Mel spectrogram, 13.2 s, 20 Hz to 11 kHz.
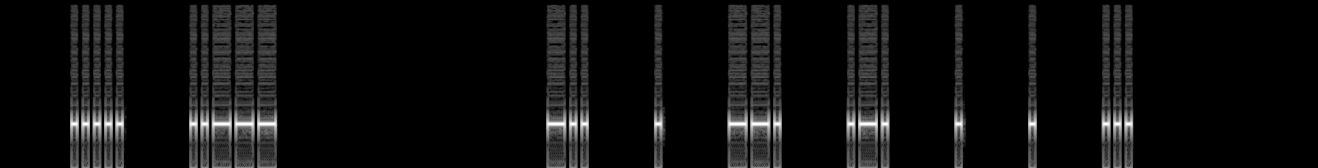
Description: Morse code, heard as a keyed tone, about 21 wpm, spaced as for 10 wpm, 800 Hz. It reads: 52 DEGREES
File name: Spaced Characters / Spaced Characters-mp3s / Weather 4 10 sp @20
